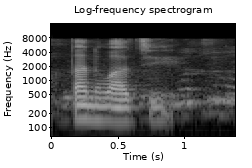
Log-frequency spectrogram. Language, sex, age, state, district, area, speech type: Punjabi, female, 60+, Punjab, Jalandhar, urban, spontaneous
